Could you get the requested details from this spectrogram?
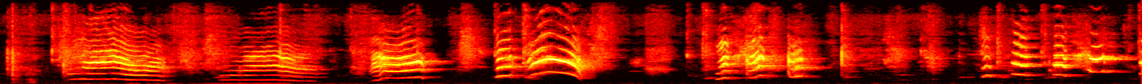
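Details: Pet Ringneck parrot talking into a phone and copying a cat's meow: several whiny, arched meow syllables, then a quicker jumble of chattering speech-like notes, over a faint low hum.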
